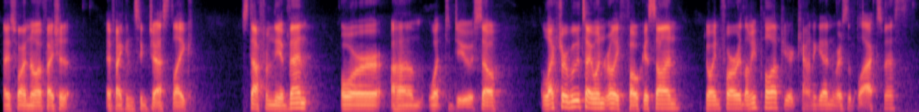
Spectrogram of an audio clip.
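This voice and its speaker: A man's voice: fairly low pitch, fairly quick. A tired man streaming live, giving casual, rambling commentary on a viewer's game account and thinking aloud with lots of fillers. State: yawning, tired.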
